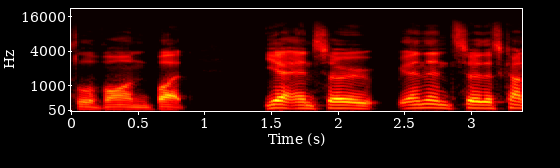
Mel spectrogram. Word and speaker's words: levain: So yeah, well, it's pronounced Levon, but yeah, so that's kind of funny.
